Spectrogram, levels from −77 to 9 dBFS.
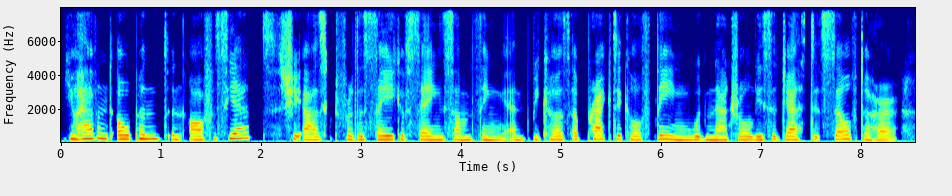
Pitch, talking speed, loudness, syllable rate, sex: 215 Hz, 175 wpm, -17 LUFS, 5.2 syllables/s, female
